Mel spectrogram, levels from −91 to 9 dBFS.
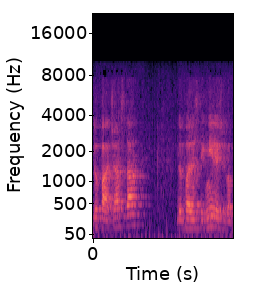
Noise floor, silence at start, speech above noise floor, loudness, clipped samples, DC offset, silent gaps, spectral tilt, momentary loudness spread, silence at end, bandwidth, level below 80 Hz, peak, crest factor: -49 dBFS; 0 s; 23 dB; -25 LUFS; under 0.1%; under 0.1%; none; -3.5 dB/octave; 11 LU; 0 s; 10.5 kHz; -60 dBFS; -4 dBFS; 22 dB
